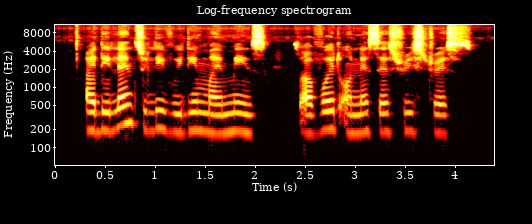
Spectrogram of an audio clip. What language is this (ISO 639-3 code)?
pcm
